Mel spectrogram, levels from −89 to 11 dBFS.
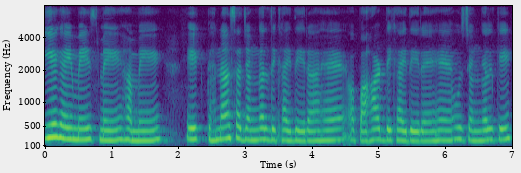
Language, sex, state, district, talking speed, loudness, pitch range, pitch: Hindi, female, Uttar Pradesh, Hamirpur, 190 wpm, -16 LUFS, 205-230 Hz, 215 Hz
